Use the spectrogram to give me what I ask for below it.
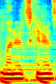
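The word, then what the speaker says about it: Lynyrd Skynyrd: also F this name if you want people to say Leonard skinnard spell it corre accordingly well it's it's you know Max you're just going to have to accept that some things aren't spelled phonetically you're just going to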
